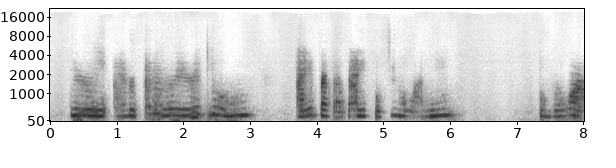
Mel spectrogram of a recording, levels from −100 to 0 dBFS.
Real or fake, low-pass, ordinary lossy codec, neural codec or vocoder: fake; 19.8 kHz; none; codec, 44.1 kHz, 0.9 kbps, DAC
